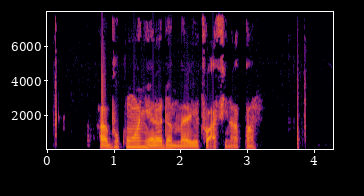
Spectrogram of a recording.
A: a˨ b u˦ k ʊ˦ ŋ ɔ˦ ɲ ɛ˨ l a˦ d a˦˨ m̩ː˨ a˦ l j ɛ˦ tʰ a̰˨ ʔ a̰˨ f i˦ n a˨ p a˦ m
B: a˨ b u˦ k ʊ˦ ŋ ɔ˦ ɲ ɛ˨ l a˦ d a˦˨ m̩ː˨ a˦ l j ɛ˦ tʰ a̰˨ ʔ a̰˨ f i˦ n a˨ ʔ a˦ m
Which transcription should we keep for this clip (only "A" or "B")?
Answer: A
